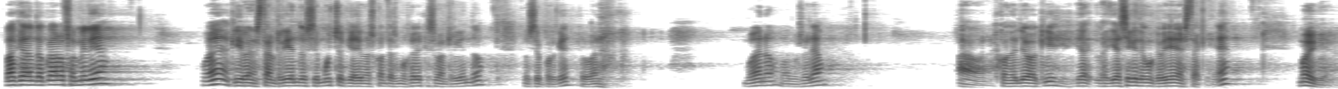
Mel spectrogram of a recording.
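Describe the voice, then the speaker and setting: A man's voice: mid-range voice, fairly quick, pauses often. Man lecturing in a reverberant hall. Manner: talks with the audience, acts out dialogues, asks "¿me siguen?" often. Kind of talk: live lecture to an audience. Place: large lecture hall with audience.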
